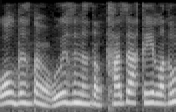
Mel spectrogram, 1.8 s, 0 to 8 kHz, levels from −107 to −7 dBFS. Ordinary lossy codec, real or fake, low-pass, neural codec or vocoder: Opus, 64 kbps; fake; 7.2 kHz; codec, 16 kHz, 1 kbps, FunCodec, trained on LibriTTS, 50 frames a second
